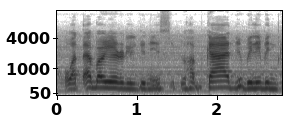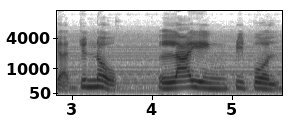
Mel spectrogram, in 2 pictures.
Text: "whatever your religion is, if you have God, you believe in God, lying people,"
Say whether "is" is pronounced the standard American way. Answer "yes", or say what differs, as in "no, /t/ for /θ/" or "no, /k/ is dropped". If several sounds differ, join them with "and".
no, /s/ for /z/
